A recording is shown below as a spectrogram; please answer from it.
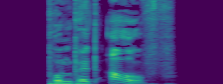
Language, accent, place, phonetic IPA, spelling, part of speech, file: German, Germany, Berlin, [ˌpʊmpət ˈaʊ̯f], pumpet auf, verb, De-pumpet auf.ogg
- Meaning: second-person plural subjunctive I of aufpumpen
